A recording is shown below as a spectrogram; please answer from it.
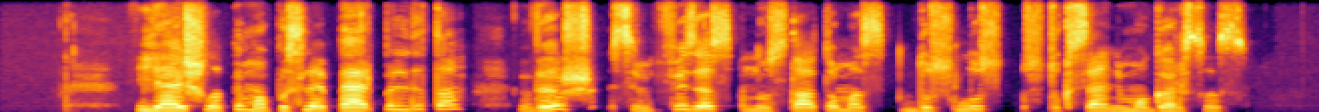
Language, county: Lithuanian, Vilnius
